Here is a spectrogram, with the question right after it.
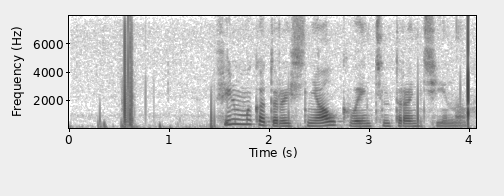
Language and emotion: Russian, neutral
